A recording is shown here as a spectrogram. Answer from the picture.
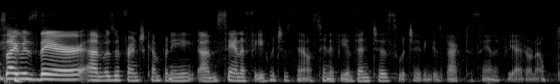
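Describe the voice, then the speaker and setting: Speaking at a very fast pace with hardly any pauses, a woman with an American accent shows big swings in loudness. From Maryland, US. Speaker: small business owner. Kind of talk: casual interview.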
